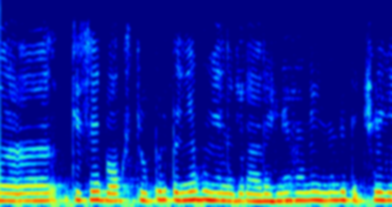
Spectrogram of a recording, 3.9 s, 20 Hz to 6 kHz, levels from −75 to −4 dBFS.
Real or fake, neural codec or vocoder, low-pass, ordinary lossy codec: fake; codec, 44.1 kHz, 3.4 kbps, Pupu-Codec; 5.4 kHz; none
